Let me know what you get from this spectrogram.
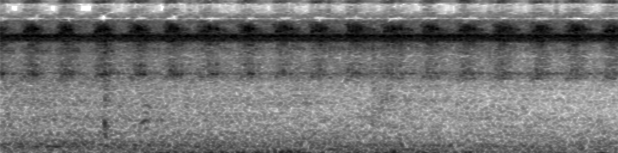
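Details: Cricket chorus at night on a smartphone: quick repeated high pulses of shrill chirping, evenly spaced, over a persistent low hum.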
